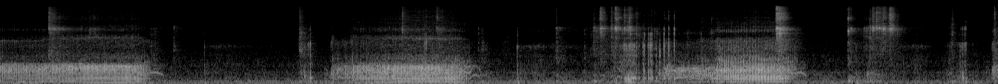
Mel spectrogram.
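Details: A friend snoring very loudly: rough, vibrating snores on each breath in, about three in ten seconds, with quieter breathing between; heavy snoring.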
